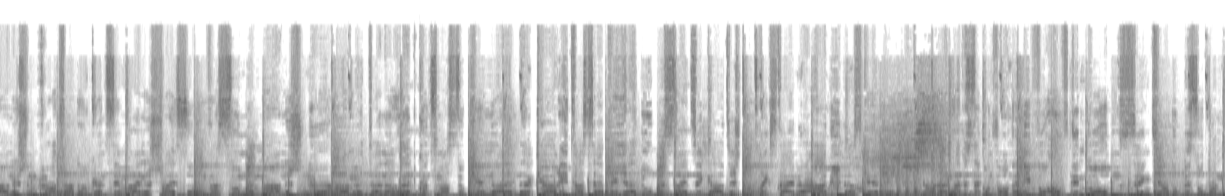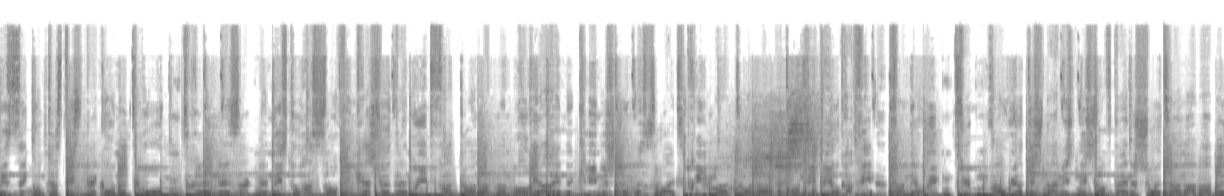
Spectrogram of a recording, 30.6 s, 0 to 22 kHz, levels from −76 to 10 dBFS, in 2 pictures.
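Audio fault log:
Nothing to log here, as I didn't hear anything go wrong anywhere in this audio.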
